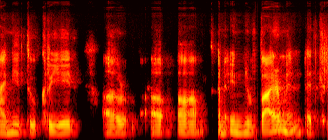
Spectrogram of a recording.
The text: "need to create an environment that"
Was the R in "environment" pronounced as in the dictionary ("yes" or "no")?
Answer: yes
